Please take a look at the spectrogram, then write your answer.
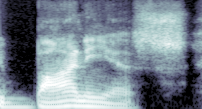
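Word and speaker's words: Banias: the grotto of pan arabs can't pronounce uh p so uh it ends up in our our arabic uh terminology bonnius instead of ponias so uh notice how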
